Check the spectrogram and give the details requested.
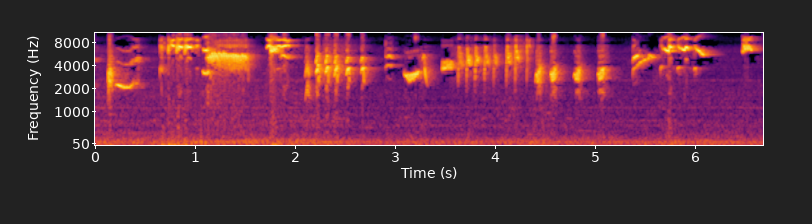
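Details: Orange-headed thrush singing in a masteran tutor recording: a buzzy rasping burst, then rattling trills, sweet rising whistles and thin high notes in rapid succession, ending with scattered single whistles.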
